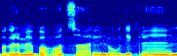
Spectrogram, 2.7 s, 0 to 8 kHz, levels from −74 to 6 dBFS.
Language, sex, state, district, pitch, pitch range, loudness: Hindi, male, Jharkhand, Deoghar, 125 Hz, 120-145 Hz, -18 LUFS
